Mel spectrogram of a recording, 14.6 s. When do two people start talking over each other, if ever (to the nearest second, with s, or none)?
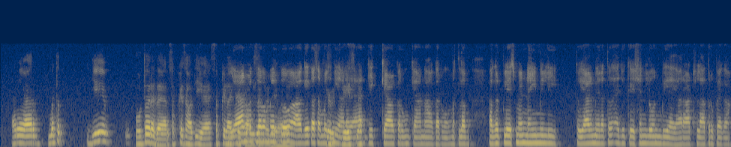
5 s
